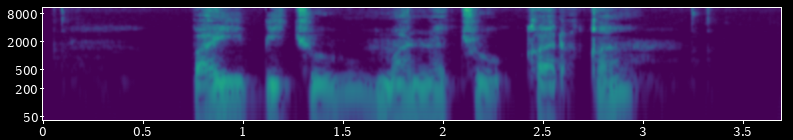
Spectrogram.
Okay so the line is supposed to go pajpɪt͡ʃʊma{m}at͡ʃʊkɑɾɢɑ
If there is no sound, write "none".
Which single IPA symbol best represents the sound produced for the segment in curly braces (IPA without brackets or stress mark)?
n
